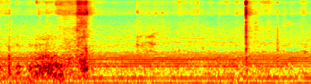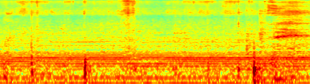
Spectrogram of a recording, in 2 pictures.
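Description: A few light taps of small hands on a cardboard box over a steady background hum, with a short burst of sound about a second in.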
